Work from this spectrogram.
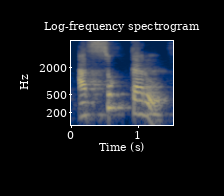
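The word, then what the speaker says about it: السكر: as as eh konsentrasi asukar enggak boleh panjang k-nya asukar asukaru asukar ah begitu jangan dipanjangkan ya asukaru gimana asuk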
